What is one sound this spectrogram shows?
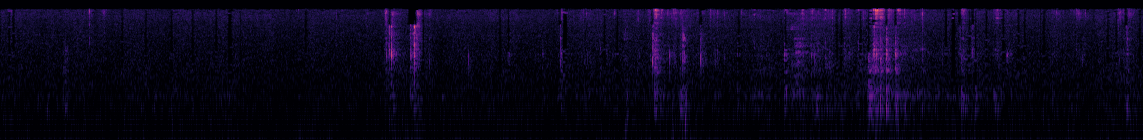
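Metal picks scrape and click inside a padlock.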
